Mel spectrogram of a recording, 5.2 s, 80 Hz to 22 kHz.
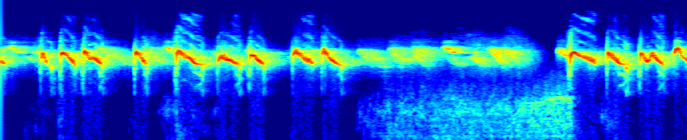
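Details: Oriental white-eye kept as a hobby songbird, recorded 27 October 2022: rapid, continuous high twittering of short sliding chirps and trills, with a brief pause and a faint low rustle before the song resumes.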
